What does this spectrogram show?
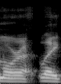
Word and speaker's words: Mora: More, yeah, just more. By the way, Dan Mora.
